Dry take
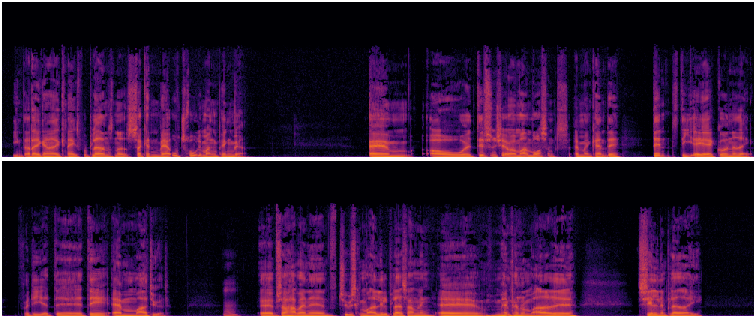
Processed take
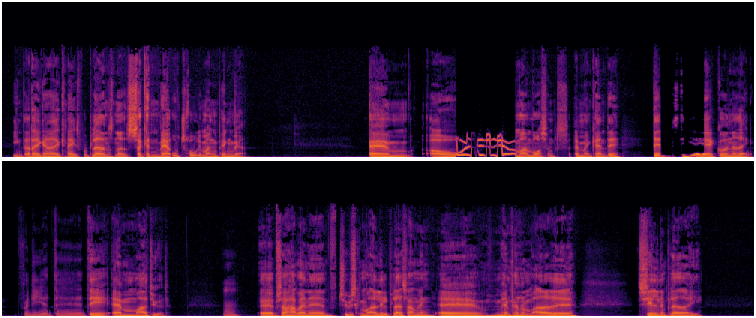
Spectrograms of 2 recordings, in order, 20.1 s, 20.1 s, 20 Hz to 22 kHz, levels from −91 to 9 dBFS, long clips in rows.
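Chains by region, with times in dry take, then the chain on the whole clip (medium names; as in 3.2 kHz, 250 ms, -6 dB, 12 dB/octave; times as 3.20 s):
1.33–2.32 s: treble shelf 2.7 kHz +9.5 dB + three bands expanded up and down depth 40%
6.05–6.85 s: formants replaced by sine waves + three bands compressed up and down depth 100%
8.78–9.37 s: spectral contrast enhancement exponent 3.2 + comb 6.1 ms, depth 89%
9.93–11.19 s: compression, threshold -31 dBFS + transformer saturation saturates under 500 Hz
whole clip: none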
